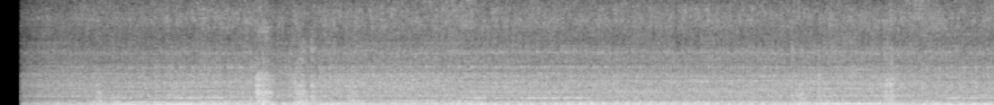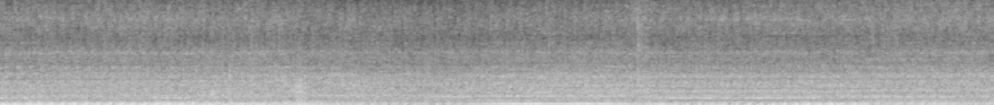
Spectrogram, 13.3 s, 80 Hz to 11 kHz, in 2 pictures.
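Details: Grinding scrape each time the upper swings and stops in either direction, over a steady diesel run, on a new AGT MY50R mini excavator with 11 hours; cause not obvious.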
